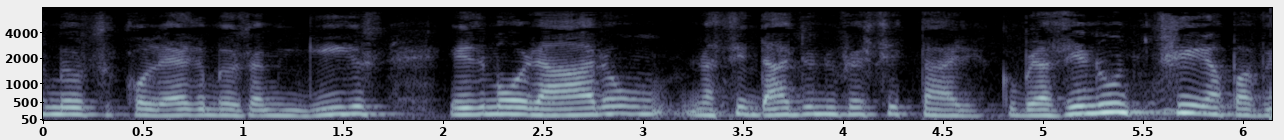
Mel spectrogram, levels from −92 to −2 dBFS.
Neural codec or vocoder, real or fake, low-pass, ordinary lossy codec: none; real; 7.2 kHz; MP3, 32 kbps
